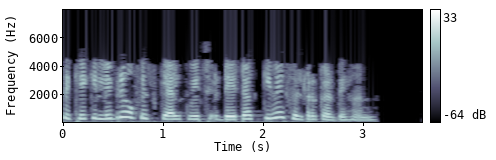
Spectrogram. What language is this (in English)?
Punjabi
